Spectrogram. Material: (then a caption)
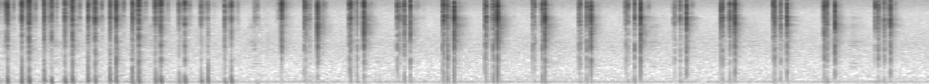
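Plastic. A small, flat, glossy, rigid rectangular fridge magnet reading "I like big books" is held up and tapped quickly with long fingernails. Dozens of sharp, bright, very short clicks come in quick bursts and pairs. A faint low hum sits steadily underneath.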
